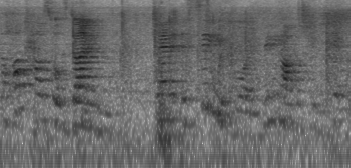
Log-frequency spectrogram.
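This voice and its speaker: Woman, stage directions narration, higher voice, distant, very echoey. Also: very animated, fast. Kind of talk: scripted narration. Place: theatre at a live staged reading. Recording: echoey, noisy hall recorded from far off.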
